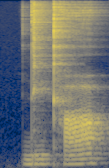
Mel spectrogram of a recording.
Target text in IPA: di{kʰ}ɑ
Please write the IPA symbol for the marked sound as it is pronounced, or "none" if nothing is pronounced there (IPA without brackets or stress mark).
kʰ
